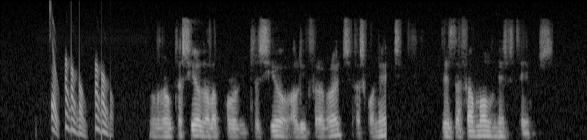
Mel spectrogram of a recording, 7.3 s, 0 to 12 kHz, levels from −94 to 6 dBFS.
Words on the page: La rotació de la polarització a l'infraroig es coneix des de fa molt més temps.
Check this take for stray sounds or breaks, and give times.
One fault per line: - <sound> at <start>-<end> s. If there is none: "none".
- chirp at 0.6-1.4 s
- dropout at 4.8-4.9 s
